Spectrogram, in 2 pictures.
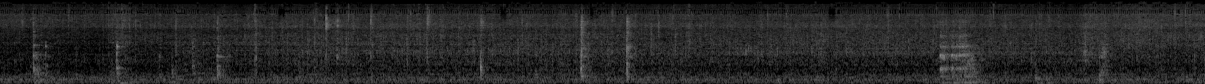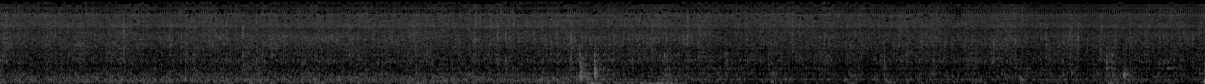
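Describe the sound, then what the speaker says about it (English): Corn cooking in a pan for succotash, with beans being added, makes a steady soft sizzle and hiss throughout, broken now and then by faint stirring scrapes and knocks. "corn's been cooking for a few minutes here, so we're going to go ahead and add our beans as well"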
